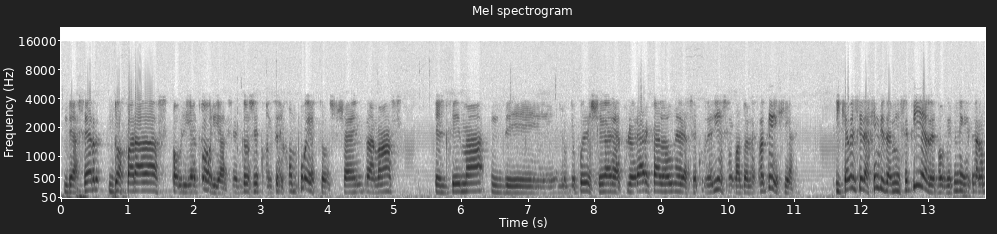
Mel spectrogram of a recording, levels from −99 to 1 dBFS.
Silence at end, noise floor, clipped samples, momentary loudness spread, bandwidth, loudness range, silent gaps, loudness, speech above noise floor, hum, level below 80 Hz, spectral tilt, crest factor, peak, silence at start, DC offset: 0 s; -50 dBFS; under 0.1%; 7 LU; 15.5 kHz; 2 LU; none; -24 LUFS; 27 dB; none; -46 dBFS; -7 dB/octave; 20 dB; -4 dBFS; 0 s; under 0.1%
